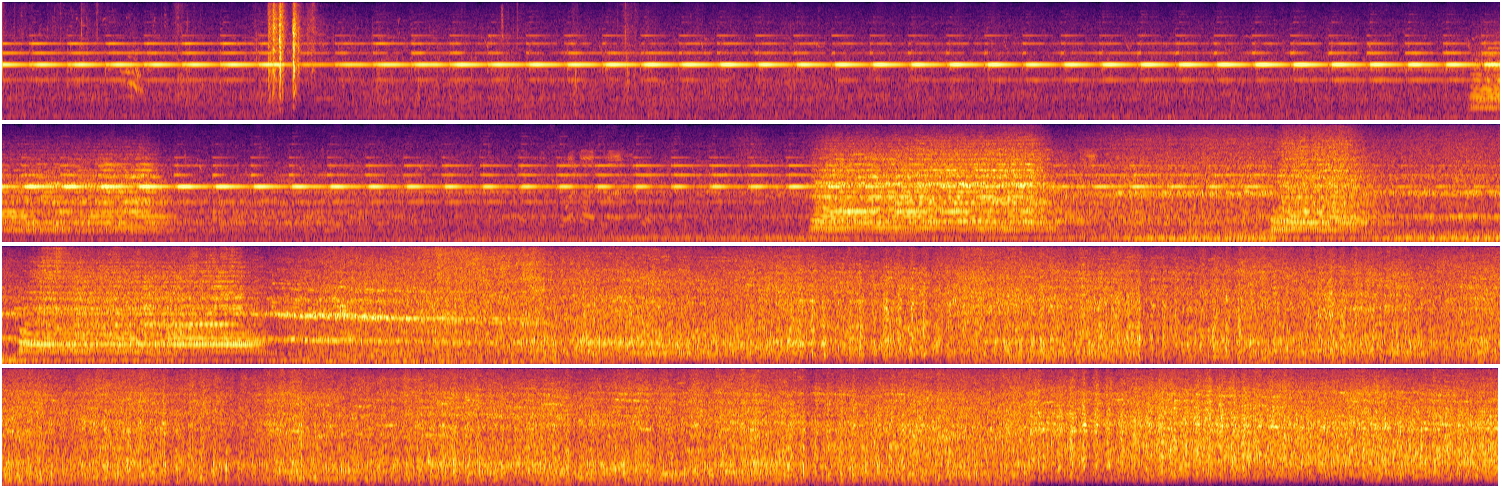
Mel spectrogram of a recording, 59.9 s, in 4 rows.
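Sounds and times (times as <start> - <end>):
train wheels rolling on rails: 0.0 - 9.2, 18.2 - 59.9
locomotive air horn blasts: 14.7 - 16.7, 23.0 - 25.8, 27.6 - 28.9, 30.1 - 32.8.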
